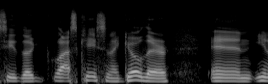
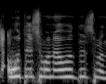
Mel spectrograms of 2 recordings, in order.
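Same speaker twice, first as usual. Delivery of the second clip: put-on yell, higher, louder, faster; 13 semitones higher, 5 dB louder than usual. Imitating people yelling at the lady while trying to get served, retold yelling. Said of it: "They're like yelling at the lady".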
